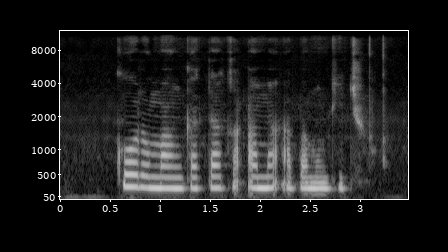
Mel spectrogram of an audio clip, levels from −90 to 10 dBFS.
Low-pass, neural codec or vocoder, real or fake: 10.8 kHz; codec, 24 kHz, 3.1 kbps, DualCodec; fake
